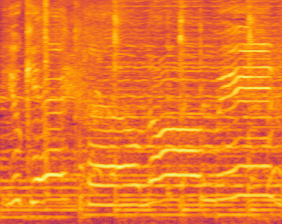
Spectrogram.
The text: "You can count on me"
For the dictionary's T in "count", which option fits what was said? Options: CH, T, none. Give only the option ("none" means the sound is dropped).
none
